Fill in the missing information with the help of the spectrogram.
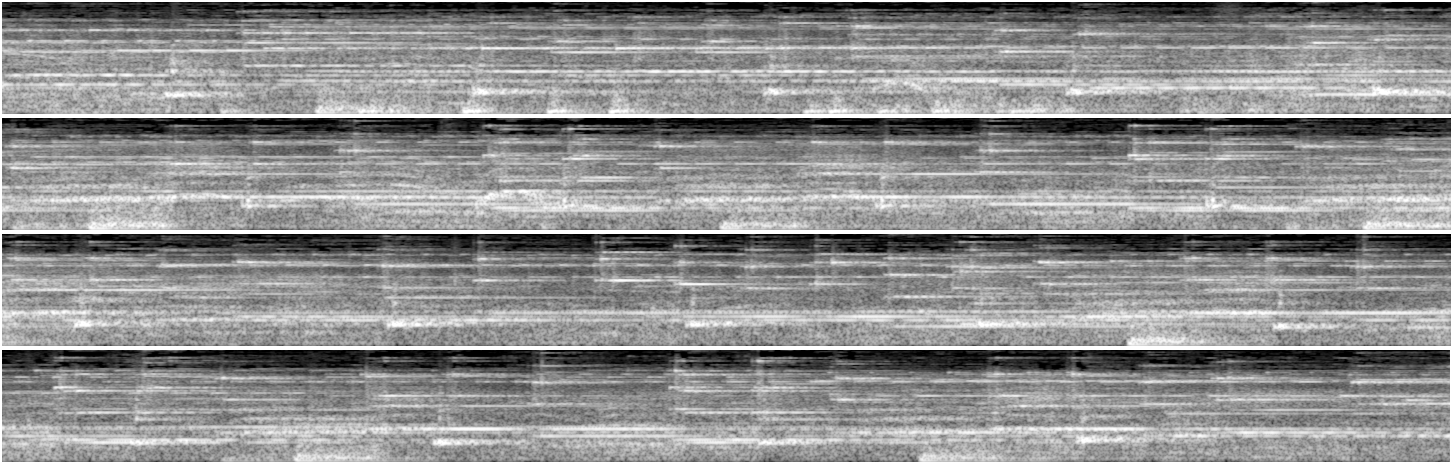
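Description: A drum and lyre corps playing: bell lyres ring out a melody in quick notes over scattered deep bass drum strokes, several in quick succession near the start and single strokes every few seconds later on.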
